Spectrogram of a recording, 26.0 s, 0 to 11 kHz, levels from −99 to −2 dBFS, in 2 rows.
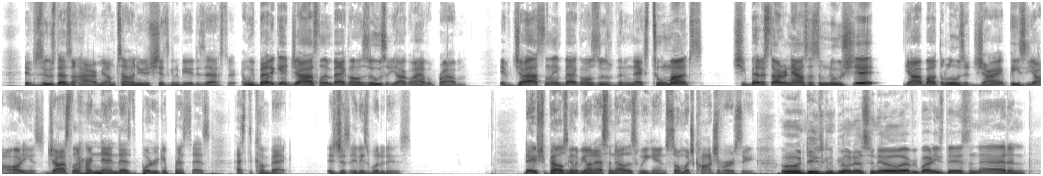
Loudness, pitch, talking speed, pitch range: -28 LUFS, 120 Hz, 220 wpm, 100-150 Hz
